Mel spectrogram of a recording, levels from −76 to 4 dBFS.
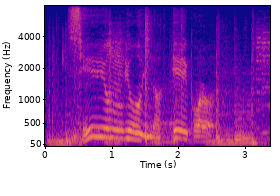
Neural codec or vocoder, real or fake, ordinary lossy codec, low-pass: codec, 16 kHz, 0.5 kbps, X-Codec, HuBERT features, trained on balanced general audio; fake; none; none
